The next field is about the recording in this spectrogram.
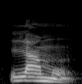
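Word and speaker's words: Lhamo: हु वॉज लामो, लामो कौन थी? तो यहाँ देखिए स्पेलिंग, और यहाँ पर एच जो है यहाँ पर साइलेंट है।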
